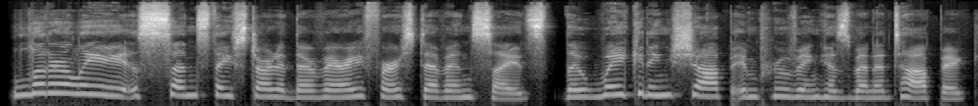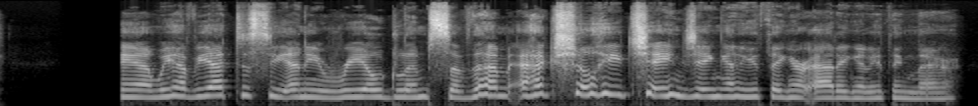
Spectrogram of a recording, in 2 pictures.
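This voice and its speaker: High, slightly hoarse American woman gamer. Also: normal speed, no echo, clean studio sound. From United States. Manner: chatty and excitable, with frequent fillers. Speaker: gaming content creator. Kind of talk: casual commentary reading developer notes.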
